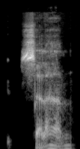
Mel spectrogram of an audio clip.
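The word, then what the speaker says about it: سلام: King of Salam which is king of peace as you can see here. Oops. So as we can see the Bible is defining the word Salem which would be pronounced salam if it means peace.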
